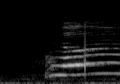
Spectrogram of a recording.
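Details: Pet cat 'talking' indoors: a single clear meow about a second long, rising at the onset then held level, with a short click midway.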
